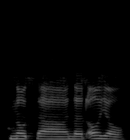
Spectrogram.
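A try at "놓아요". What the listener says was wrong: Không phải nut oil mà là nơ oil. Cái chữ hò gặp nguyên âm thì thành âm câm. Đọc là nơ oil.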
